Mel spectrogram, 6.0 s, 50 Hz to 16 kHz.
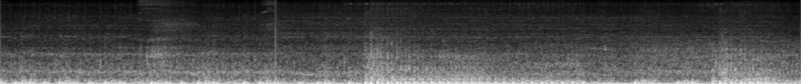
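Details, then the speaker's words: Harley-Davidson FXLRST Low Rider ST, Stage 2 117 ci V-twin with Star Racing 30/30 cam, ridden the day after a Power Vision dyno tune: deep, steady rumble pulls strongly under throttle without stumbles or popping; greatly improved and healthy. "taking it out for a ride so you can hear it really really greatly improved"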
